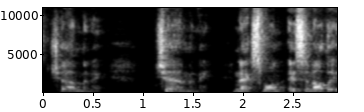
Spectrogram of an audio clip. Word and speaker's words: Germany: least say Germany, but it's not Germany because the R is silent, because it is followed by a consonant sound after R. Next, after R there is a consonant, so it is Germany.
